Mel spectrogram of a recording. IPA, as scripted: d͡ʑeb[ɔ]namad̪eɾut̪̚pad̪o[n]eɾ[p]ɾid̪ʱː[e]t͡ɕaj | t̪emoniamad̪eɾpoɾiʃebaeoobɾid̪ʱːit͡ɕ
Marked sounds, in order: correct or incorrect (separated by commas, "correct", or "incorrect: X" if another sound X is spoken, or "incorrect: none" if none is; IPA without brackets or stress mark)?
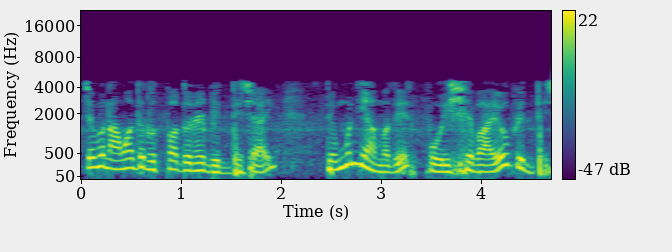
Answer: incorrect: o, correct, incorrect: b, incorrect: i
